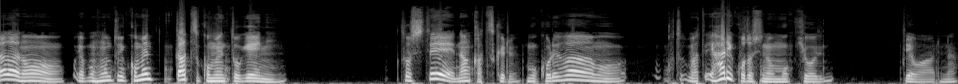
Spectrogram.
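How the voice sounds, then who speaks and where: Heard in a dry, close sound with no echo, a man with a fairly high pitch and lively intonation talks at a moderate pace, leaving long, frequent pauses. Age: 20s. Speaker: solo podcaster. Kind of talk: casual monologue. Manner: rambling, hesitant.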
